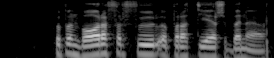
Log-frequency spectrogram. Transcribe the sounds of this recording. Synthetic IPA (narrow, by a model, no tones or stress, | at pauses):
uəpənbɑːɾəfərfuːɾuəpəɾɐtøərsbənə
